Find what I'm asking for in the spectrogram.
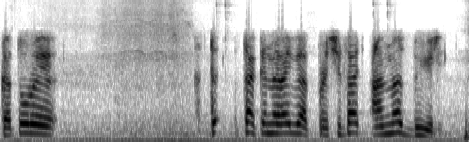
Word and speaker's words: Анадырь: Но правильно, анадырь, естественно. Вы сейчас...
